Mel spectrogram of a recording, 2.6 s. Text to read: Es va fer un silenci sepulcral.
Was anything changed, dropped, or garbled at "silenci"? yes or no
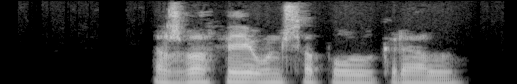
yes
